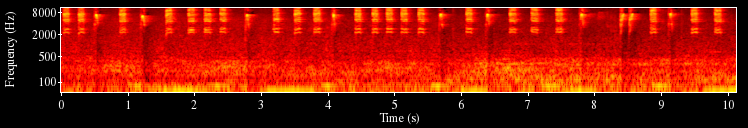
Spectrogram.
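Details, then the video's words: Common iora singing as a lure to draw sunbirds, delivering rapid bursts of sharp, high chipping notes in quick runs with short pauses, over a low background hum. "SUARA BURUNG KONIN BUNYI ISIAN COCOK UNTUK PANCINGAN KOLIBRI NINJA OMBYOKAN"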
